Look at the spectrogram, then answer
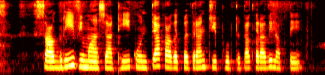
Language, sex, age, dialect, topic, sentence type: Marathi, female, 18-24, Standard Marathi, banking, question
